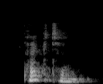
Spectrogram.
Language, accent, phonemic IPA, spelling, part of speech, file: English, Southern England, /ˈpɛktɪn/, pectin, noun, LL-Q1860 (eng)-pectin.wav
- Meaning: A plant-derived polysaccharide found in cell walls (especially in fruits) that forms a gel under acidic conditions and is commonly used to thicken foods like jam and jellies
